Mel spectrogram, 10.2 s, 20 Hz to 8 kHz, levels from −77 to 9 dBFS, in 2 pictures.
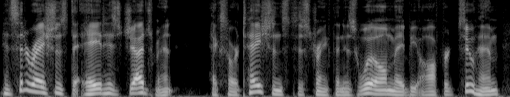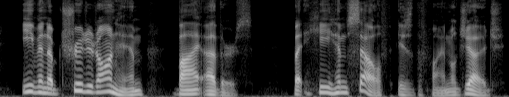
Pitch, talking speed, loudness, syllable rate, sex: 125 Hz, 165 wpm, -20 LUFS, 5.3 syllables/s, male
